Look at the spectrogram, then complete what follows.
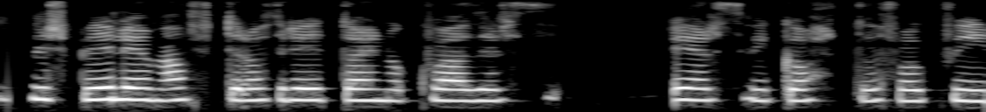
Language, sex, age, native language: Icelandic, female, 30-39, Icelandic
